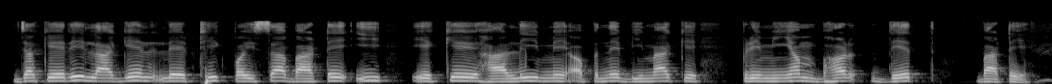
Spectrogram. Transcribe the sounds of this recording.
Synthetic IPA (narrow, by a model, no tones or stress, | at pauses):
d͡ʒəkeɾilaɡeleʈʰik̚pəɪsabaʈeʔi | ekeɦalimeʔə̰pnebimake | pɾimijəmbʱəɾd̪et̪̚ | baʈe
